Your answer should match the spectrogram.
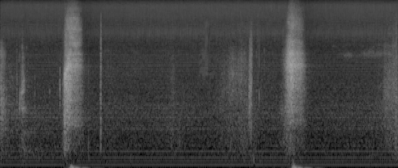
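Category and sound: human body sound, nose blowing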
